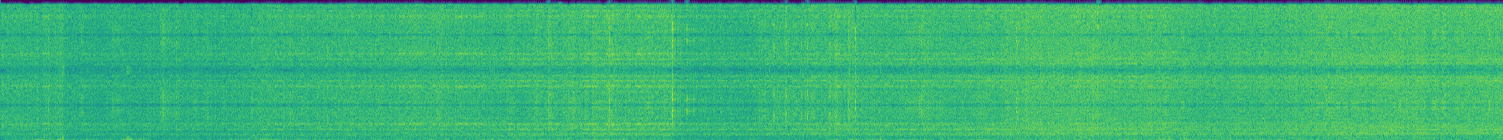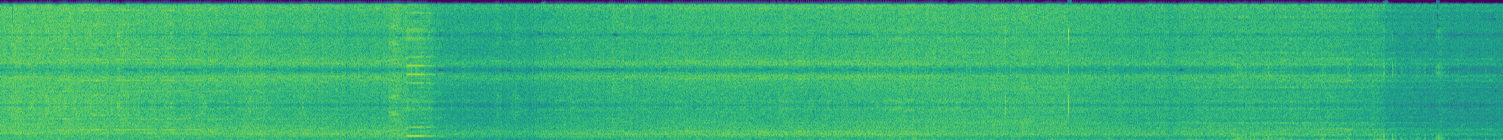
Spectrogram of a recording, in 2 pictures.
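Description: A tram rumbles and squeals along its rails as it approaches and passes close by.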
